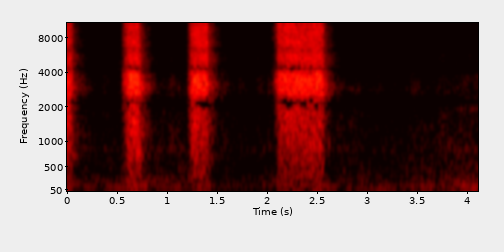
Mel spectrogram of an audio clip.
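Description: Pressurised CO2 hissing out of a Cornelius (corny) keg post as its new poppet valve is pressed open with a stick: four short hisses, the last one the longest. The valve opens cleanly when pressed.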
